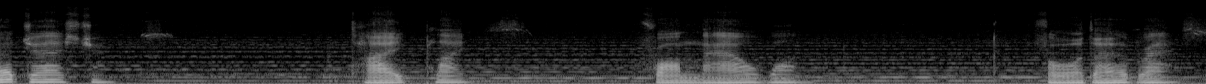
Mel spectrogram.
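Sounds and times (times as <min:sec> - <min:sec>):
soft meditation music: 0:00.0 - 0:12.0.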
